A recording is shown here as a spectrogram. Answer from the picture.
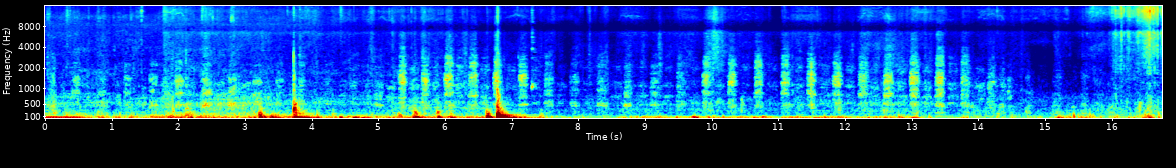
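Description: A dog panting in a quick, steady rhythm after a walk. A few dull thumps come in the first half, the loudest about seven seconds in.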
